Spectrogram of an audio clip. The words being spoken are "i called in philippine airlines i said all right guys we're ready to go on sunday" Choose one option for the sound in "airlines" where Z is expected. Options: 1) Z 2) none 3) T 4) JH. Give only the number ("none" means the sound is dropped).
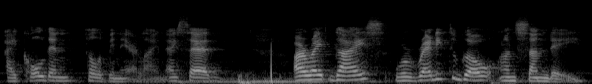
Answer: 2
